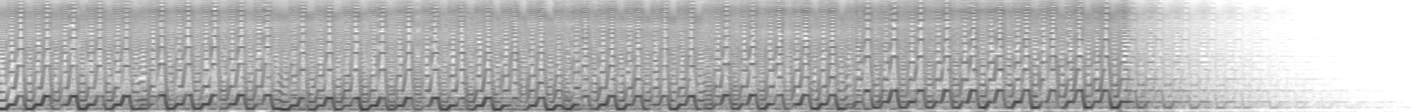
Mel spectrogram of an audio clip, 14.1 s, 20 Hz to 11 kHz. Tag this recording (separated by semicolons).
arpeggio; rave; hardcore; arp; uk-hardcore; synth; happy-hardcore; hardcore-rave; 170bpm; arpeggiated; riff; loop; hardcore-techno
